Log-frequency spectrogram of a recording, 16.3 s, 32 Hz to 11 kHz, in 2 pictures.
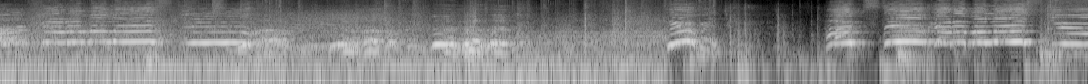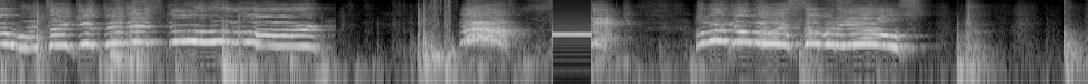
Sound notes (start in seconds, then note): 1.8 both whimper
